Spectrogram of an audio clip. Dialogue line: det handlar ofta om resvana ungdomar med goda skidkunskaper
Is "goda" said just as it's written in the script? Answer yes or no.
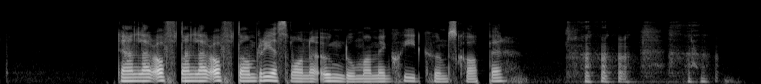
no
